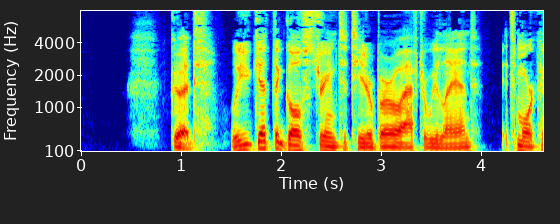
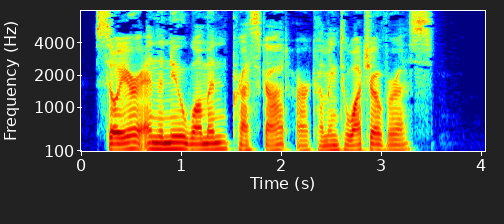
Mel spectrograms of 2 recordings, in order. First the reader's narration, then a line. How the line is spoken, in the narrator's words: she says sweetly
